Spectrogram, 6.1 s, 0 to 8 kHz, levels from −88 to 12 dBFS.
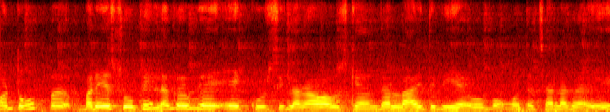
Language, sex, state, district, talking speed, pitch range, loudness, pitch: Hindi, male, Bihar, West Champaran, 205 wpm, 210-245 Hz, -14 LUFS, 225 Hz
